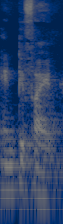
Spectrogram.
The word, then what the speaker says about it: Gentefied: इसका नाम है जेटिफाइड सीज़न 2, ये पहले भी आ चुका है। वैसे इसको जिस तरीके से मैक्सिकन में प्रोनाउंस करते हैं इसको बोलते हैं हेंटिफाइड, जी को ह बोलते हैं वो थोड़ा सा।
